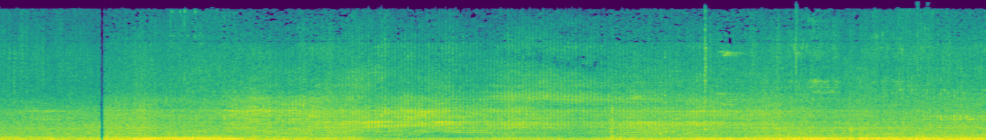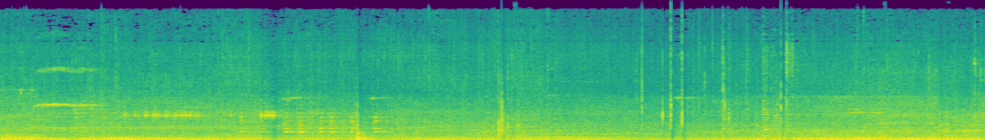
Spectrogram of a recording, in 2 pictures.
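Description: Road traffic running steadily past, cars and motorbikes, with a couple of brief horn toots near the middle.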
